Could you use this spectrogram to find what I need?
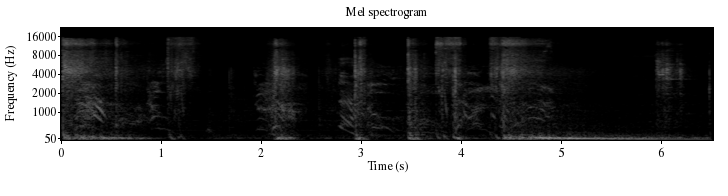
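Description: Punches and kicks land with heavy thuds and whooshes.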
